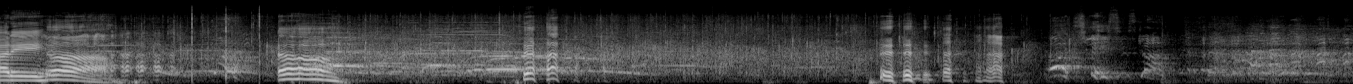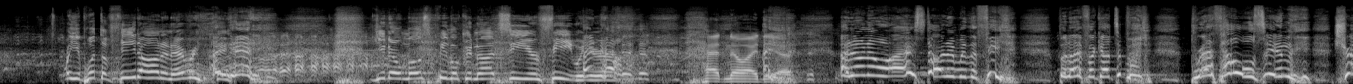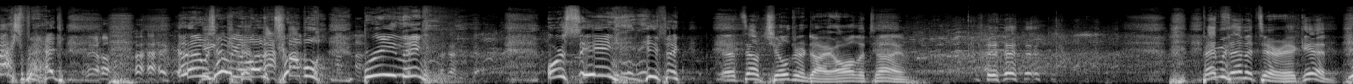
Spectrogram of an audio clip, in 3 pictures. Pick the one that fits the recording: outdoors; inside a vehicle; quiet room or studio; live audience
live audience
